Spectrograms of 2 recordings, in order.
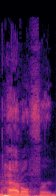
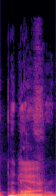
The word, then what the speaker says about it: Padelford: Not Paddleford. So, Padelford is the official pronunciation.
